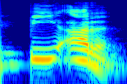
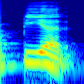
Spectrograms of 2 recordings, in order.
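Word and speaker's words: pear: तो पी का प लिखना है और इ ए आर है दोस्तों तो इसे पढ़ेंगे पीियर। ठीक है? तो इ ए आर है तो दोस्तों इसको क्या पढ़ते हैं? ई आर के रूप में उच्चारण करते हैं ना जी। जैसे इरकान हम लोग बचपन से पढ़ते आ रहे हैं। तो इसी का उच्चारण बस इसमें लगा दीजिएगा। हो जाएगा पीियर।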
